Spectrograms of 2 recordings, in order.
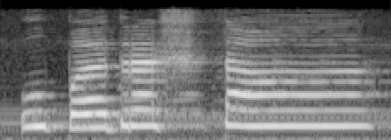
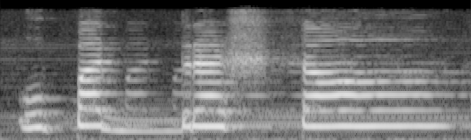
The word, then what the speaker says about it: ಉಪದ್ರಷ್ಟ: ದೇಹೇಸ್ಮಿನ್ ಪುರುಷಃ ಪರಹ ಉಪದ್ರಷ್ಟ ಇಲ್ಲಿ ಪ ಮತ್ತೆ ದ್ರ ಎರಡು ಅಕ್ಷರ ಅಕ್ಷರಗಳ ಮೇಲೆ ಆಘಾತ ಬರಬೇಕು ಉಪದ್ರಷ್ಟ ಅಂದ್ರೆ ಉಚ್ಚಾರಣೆ ಸರಿಯಾಗಿದೆ ಆದರೆ ಪ ಮೇಲಿನ ಆಘಾತ ಬರಲಿಲ್ಲ ಸೋ ಪ ಮೇಲಿನ ಆಘಾತ ಪ ಮೇಲೆ ದ ದು ಆಘಾತ ಯಾವ ರೀತಿ ಬರಬೇಕು ಗಮನಿಸಿ ಉಪದ್ರಷ್ಟ ಉಪದ್ರಷ್ಟಾನುಮಂತಾಚ ಭರ್ತಾ ಭೋಕ್ತ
